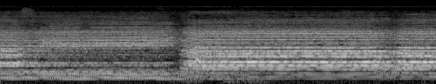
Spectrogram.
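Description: Bulgarian women's folk choir singing a cappella in dense, held close-harmony chords over a low sustained note. About two seconds in the voices shift to a new, louder chord.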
